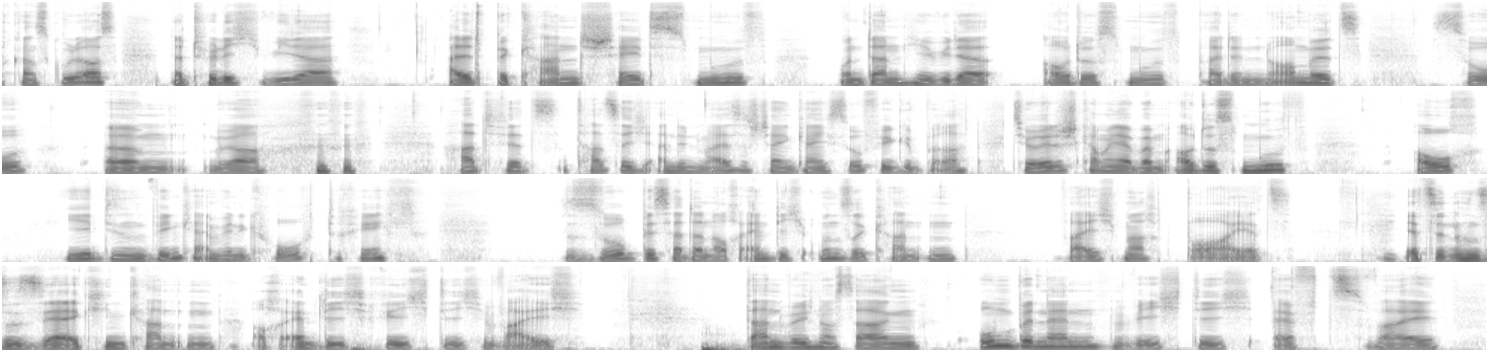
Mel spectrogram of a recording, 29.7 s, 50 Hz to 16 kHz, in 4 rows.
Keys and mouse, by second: 0.1 middle drag, 1.4 click, 2.6-3.4 right drag, 5.3 click, 6.8 middle click, 7.7-8.1 middle drag, 8.3-9.4 middle drag, 9.6 shift+middle drag, 10.6-11.2 middle drag, 12.1-12.4 middle drag, 14.3-19.6 drag, 20.3-21.2 middle drag, 21.8 middle click, 22.3 middle drag, 26.8 middle click, 27.4 click, 27.9 middle click, 28.6 F2.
